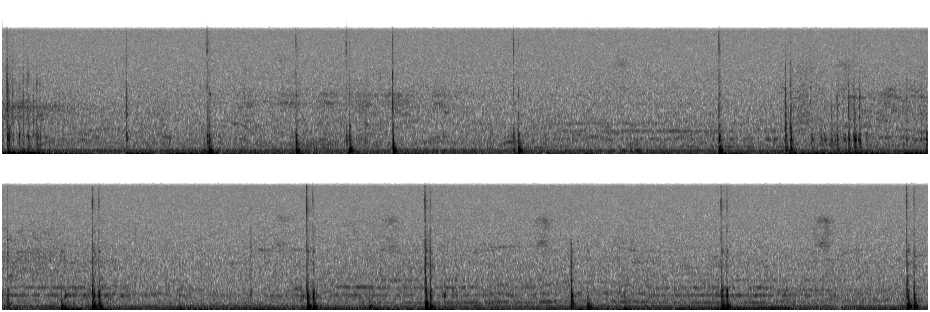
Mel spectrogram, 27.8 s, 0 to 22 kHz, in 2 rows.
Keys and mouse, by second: 0.1 Left, 3.2-12.4 drag, 12.4 Right, 13.8 Up, 15.2 click, 18.4 click, 24.8 click, 27.4 click.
